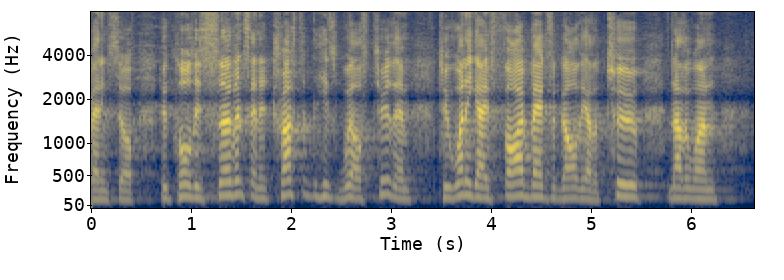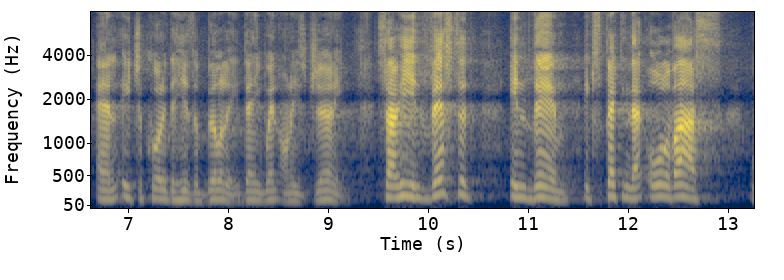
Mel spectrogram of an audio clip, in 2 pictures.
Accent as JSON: {"language": "English", "town": "Logan", "region": "Queensland", "country": "Australia", "said": "I'm the bogan from Logan"}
